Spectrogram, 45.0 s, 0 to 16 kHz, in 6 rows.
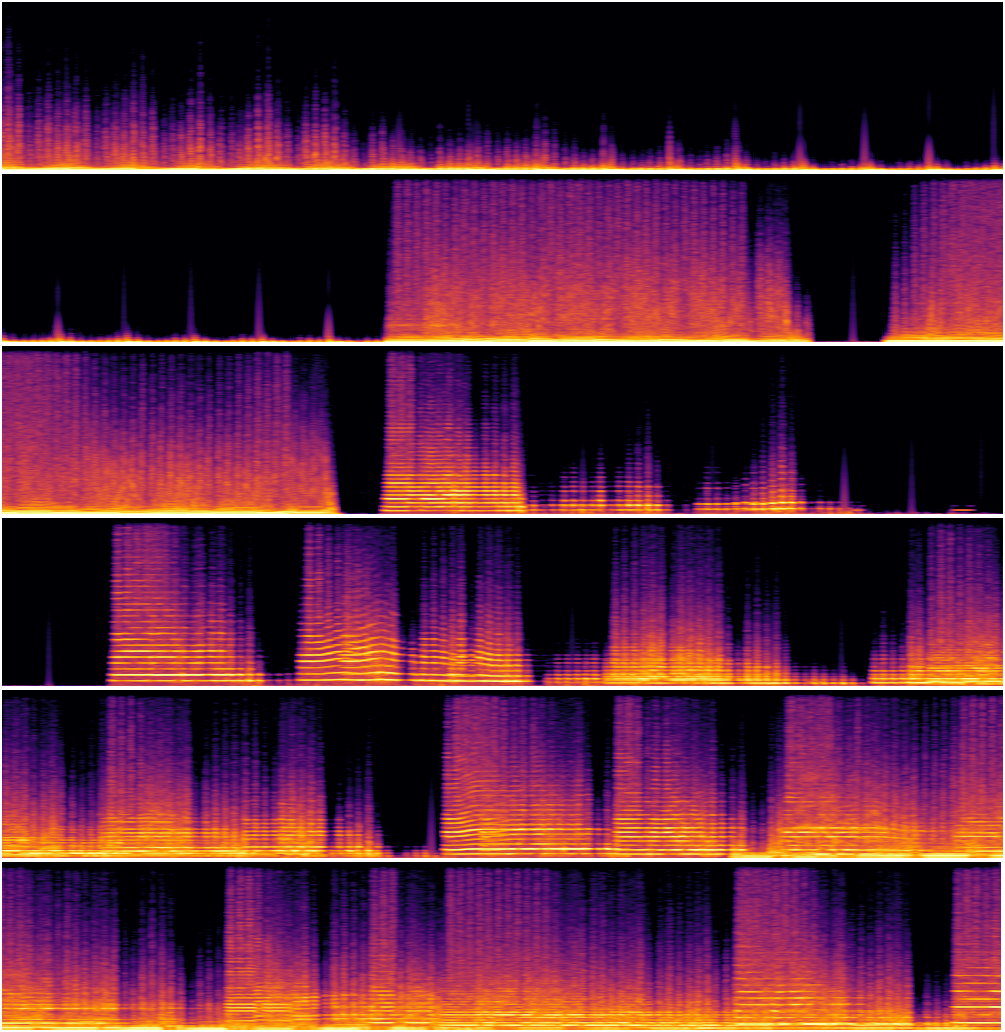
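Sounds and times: steady low tone: 0.0s - 23.3s, 25.4s - 45.0s
slide guitar gliding notes: 14.2s - 21.5s, 23.4s - 45.0s.

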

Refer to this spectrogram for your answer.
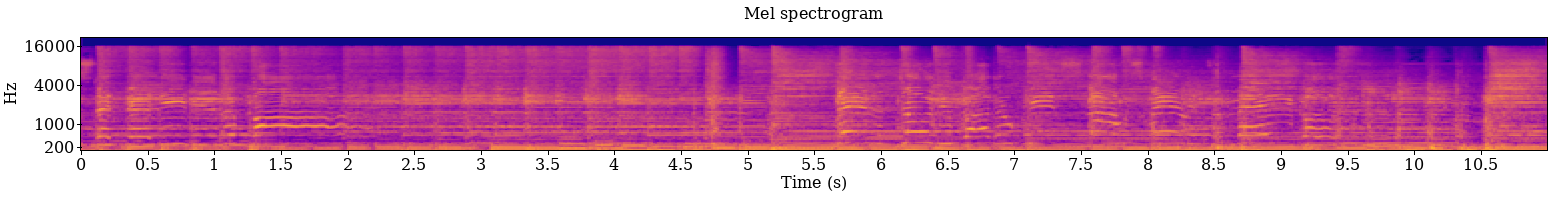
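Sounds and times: bending guitar lead line: 0.0s - 11.0s
live rock band playing: 0.0s - 11.0s.

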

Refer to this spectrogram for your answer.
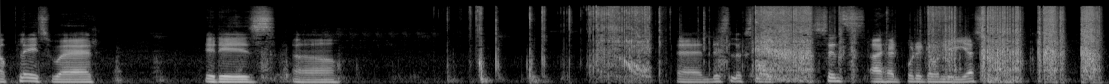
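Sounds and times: film crackling as it peels: 4.4s - 11.0s.

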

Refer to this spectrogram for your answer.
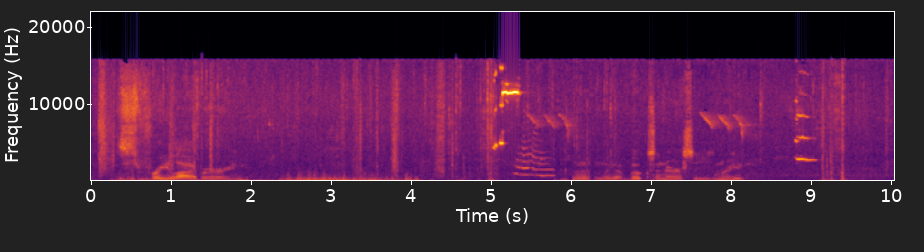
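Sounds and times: door hinge squeaking: 5.0s - 5.9s, 8.8s - 9.4s.

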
